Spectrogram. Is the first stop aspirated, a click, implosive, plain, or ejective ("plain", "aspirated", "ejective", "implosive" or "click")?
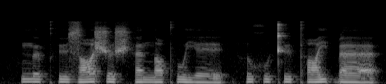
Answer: aspirated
